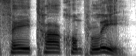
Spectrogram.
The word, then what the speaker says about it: fait accompli: 발음은 fait accompli, fait 이렇게 T하고 A가 붙어서 납니다. 이제 불어에서는 연음이라고 하는데 뒤하고 이렇게 붙어서 모음하고 fait accompli, 기정사실로 받아들이기를 원한다.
